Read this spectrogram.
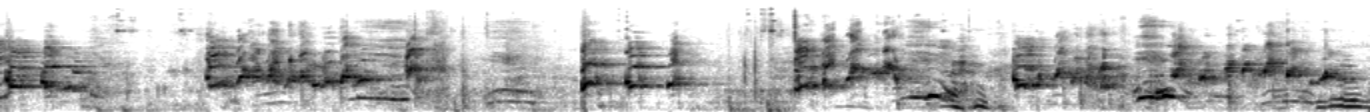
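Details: Pug barking and whimpering while fighting a vacuum cleaner indoors; short harmonic yaps and whines recur in bursts, mixed with people talking and laughing.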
